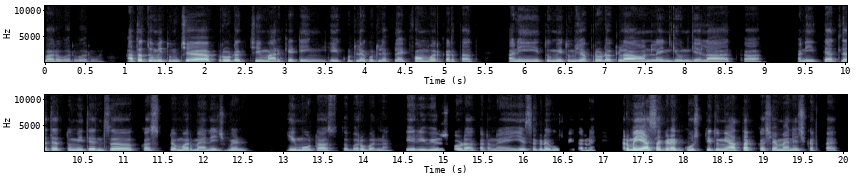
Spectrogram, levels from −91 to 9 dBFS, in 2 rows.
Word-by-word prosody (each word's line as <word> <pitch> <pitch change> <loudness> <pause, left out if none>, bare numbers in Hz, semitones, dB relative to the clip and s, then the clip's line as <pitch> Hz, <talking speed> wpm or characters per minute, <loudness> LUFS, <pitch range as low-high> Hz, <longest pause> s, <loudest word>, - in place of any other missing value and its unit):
बरोबर-बरोबर. 95 -2 -6 0.4
आता 150 - +5
तुम्ही 165 0 +3
तुमच्या 140 0 +5
प्रॉडक्टची 115 +1 +1
मार्केटिंग 100 -4 -2
हे 100 -1 -2
कुठल्या-कुठल्या 110 0 -4
प्लॅटफॉर्मवर 105 +1 -1
करतात? 95 -3 -3 0.5
आणि 105 0 -1
तुम्ही 105 +1 0
तुमच्या 105 +1 0
प्रॉडक्टला 105 0 +3
ऑनलाईन 100 +2 -1
घेऊन 100 0 -2
गेला 95 0 -1
आहात 95 0 -2 0.2
का? 90 -1 -4 0.5
आणि 100 0 -2
त्यातल्या 105 +2 +1
त्यात 110 -2 +2
तुम्ही 115 0 +1
त्यांचं 115 +1 +2 0.2
कस्टमर 105 +2 -2
मॅनेजमेंट 100 +1 -3 0.5
हे 115 - +1
मोठं 105 -1 0
असतं, 105 0 -9
बरोबर 115 -4 -2
ना? 90 -2 -8 0.2
की 105 -1 0
रिव्ह्यूज 105 +1 -1
गोळा 100 -1 +1
करणे, 90 -1 -7
हे 100 +1 0
सगळ्या 105 +1 -2
गोष्टी 95 -2 -7
करणे. 95 -2 -6 0.4
तर 145 - +4
मग 170 +2 +9
या 160 +1 +11
सगळ्या 155 +1 +5
गोष्टी 110 +5 -1
तुम्ही 135 0 +3
आता 130 +2 +5
कशा 115 +3 -1
मॅनेज 105 -2 -1
करताय? - - -8
105 Hz, 145 wpm, -24 LUFS, 100-115 Hz, 0.5 s, या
